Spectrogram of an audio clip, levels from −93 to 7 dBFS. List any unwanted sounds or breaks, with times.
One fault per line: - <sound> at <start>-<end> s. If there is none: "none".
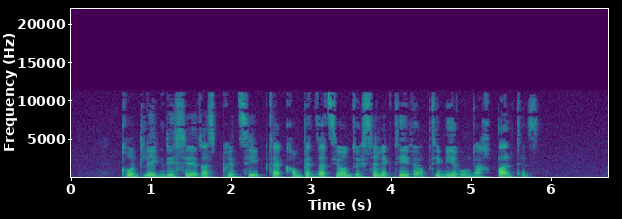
none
